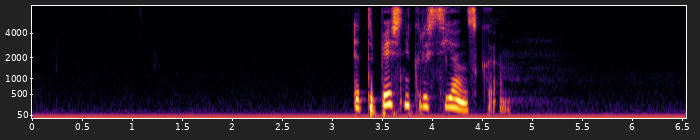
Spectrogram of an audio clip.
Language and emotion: Russian, neutral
